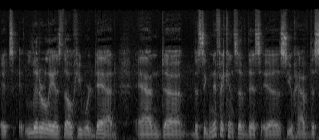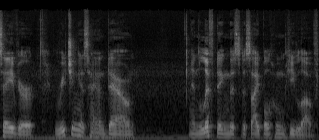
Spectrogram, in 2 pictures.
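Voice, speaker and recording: A man speaks with a very deep, low pitch. His pace is fairly slow, and his intonation is lively. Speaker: religious podcast host, scripture teacher. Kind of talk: solo lecture-style scripture study podcast. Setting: recorded podcast with on-screen slides. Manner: frequent filler words (uh, um).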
